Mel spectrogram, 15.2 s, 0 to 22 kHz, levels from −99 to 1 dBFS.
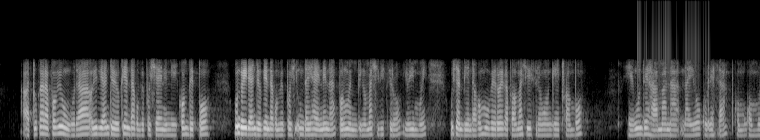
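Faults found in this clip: iLBC codec, throughout. Narrowband line, roughly 250 Hz to 3.6 kHz; nothing above. Speech clear but plainly rough and synthetic. Each frame's excitation coded independently, consistent with iLBC's 13.33 kbps mode and its 30 ms frames. Probable component: codec negotiation on the call leg.

Lost iLBC frames, 9.09 to 9.12 s, between "mbino matjivisiro yo imwe" and "mbiyenda komuvero ekapaha". Brief held, buzzy fill, about 30 ms, fits one dropped frame. Decoder repeated last pitch cycle with noise; frames stand alone, so recovery immediate. Probable component: network/jitter buffer.

Filter restarted on every block, 12.75 to 14.22 s. Steady 100 Hz buzz tracking speech level. Filter state discarded per block, each starting from silence with a small transient; the rate suggests 10 ms blocks. Probable component: post-decode DSP stage.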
